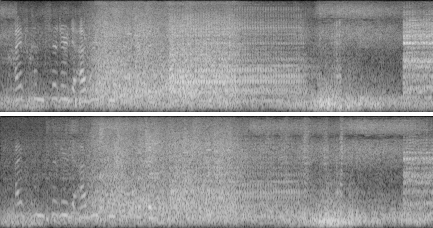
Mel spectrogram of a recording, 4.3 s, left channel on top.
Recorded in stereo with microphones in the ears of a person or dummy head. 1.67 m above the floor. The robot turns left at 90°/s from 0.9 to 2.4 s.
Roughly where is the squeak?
Left.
